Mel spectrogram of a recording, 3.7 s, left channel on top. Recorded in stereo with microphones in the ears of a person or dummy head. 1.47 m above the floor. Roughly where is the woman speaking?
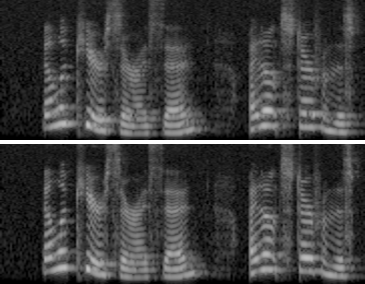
Right.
